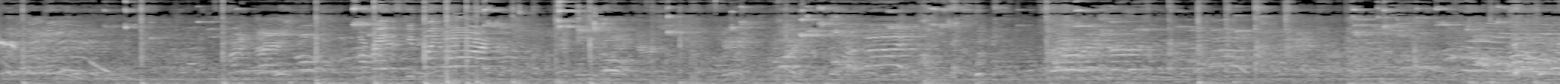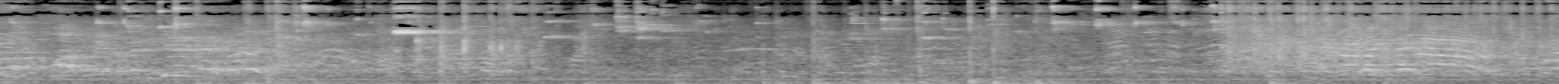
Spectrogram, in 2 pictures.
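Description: A basketball being dribbled on a hardwood gym floor during a game, with repeated bouncing thuds and people's voices echoing around the gym.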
